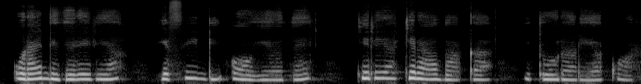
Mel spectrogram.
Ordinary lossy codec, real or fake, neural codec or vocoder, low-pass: none; fake; codec, 44.1 kHz, 2.6 kbps, DAC; none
